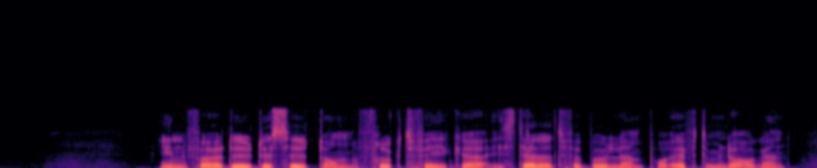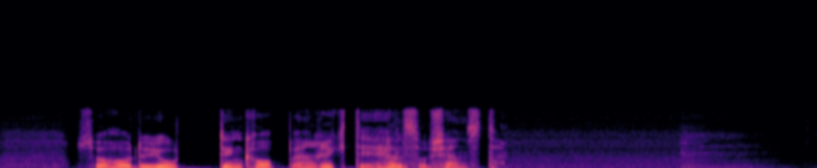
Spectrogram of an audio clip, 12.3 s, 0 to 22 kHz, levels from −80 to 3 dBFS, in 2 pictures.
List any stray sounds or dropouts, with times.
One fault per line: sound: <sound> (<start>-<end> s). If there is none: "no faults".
no faults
